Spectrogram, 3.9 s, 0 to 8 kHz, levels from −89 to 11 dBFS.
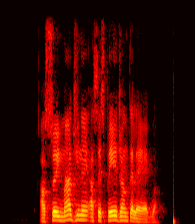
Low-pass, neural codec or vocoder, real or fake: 7.2 kHz; none; real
